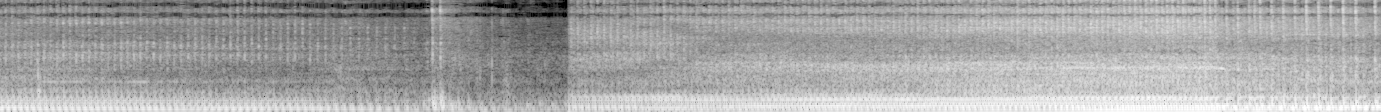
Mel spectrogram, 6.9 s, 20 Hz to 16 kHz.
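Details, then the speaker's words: Cheap Amazon quad, small single with bigger carburetor, cold air intake and stock exhaust, ridden by a 200-pound rider; revving hard, pulsing climbs with throttle, briefly drops out then pulls strongly; normal running under load. "it sounds pretty sick and it's still the stock exhaust the only thing different is the carburetor is better bigger and it's got a cold air intake"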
